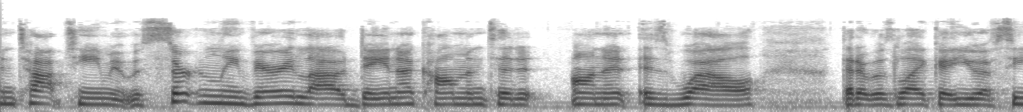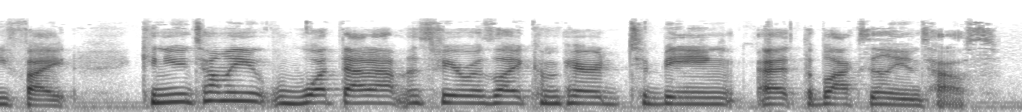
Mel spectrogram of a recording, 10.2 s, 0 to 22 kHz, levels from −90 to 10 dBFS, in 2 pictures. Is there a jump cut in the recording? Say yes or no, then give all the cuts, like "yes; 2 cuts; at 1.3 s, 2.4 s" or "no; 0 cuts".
no; 0 cuts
